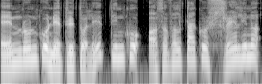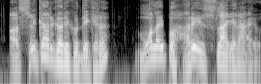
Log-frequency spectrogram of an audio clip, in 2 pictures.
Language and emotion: Nepali, disgusted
